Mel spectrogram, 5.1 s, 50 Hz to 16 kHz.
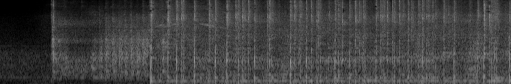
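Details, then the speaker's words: Texas Speed 1500 hp LS V8 in a Huracan project on Haltech ECU, first start, timing checked and fuel trimmed slightly: uneven lumpy idle with irregular pops and stumbles; timing about 5° off, traced to a setup error Haltech pointed out. "Oui, il fonctionne avec un décalage d'environ 5°gr. Absolument horrible à regarder."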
